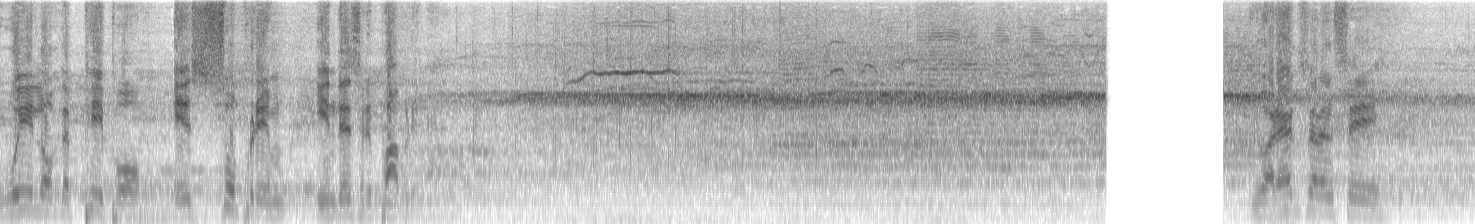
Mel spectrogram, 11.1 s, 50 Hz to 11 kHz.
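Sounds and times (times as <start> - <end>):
large crowd cheering: 3.3 - 8.4, 9.2 - 11.0
steady shrill drone: 9.2 - 11.0.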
